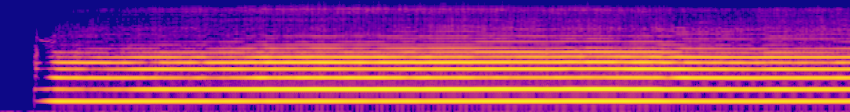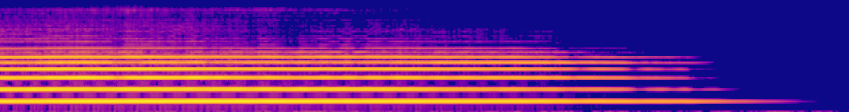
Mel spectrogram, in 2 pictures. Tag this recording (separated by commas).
Music, Wind instrument, Musical instrument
